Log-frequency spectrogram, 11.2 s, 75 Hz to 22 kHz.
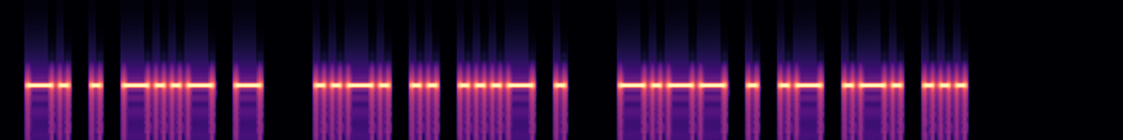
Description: Morse code, heard as a keyed tone, about 15 wpm, 700 Hz. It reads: NEXT FIVE YEARS
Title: Sets of 5 Words 15wpm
